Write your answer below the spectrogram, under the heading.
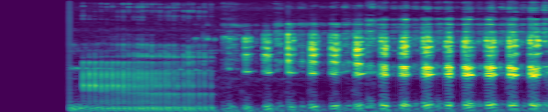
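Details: Koala (Phascolarctos cinereus) bellow: a long, deep, rasping droning snore followed by rhythmic, belching grunts.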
